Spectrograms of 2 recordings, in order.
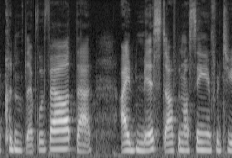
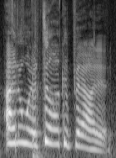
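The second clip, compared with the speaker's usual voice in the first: louder, higher, pained refusal; upset refusal; 6 semitones higher, 9 dB louder than usual. Acted. Phil refusing to talk about his past, upset. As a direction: snap it out, refusing to discuss.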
